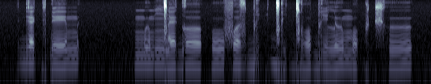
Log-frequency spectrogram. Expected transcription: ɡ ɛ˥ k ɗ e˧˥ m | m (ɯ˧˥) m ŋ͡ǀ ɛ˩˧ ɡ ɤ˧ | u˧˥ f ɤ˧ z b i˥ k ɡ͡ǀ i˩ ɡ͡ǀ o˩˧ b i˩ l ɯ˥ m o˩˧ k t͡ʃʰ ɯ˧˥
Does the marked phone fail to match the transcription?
yes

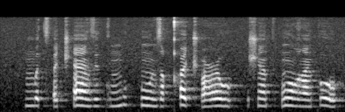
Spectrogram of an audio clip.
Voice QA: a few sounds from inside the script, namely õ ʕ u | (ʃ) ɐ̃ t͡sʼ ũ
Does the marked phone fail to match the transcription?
no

